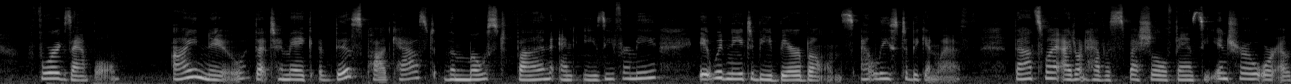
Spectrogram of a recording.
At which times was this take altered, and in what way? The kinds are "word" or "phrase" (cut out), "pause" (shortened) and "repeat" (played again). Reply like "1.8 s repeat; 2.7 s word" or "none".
none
